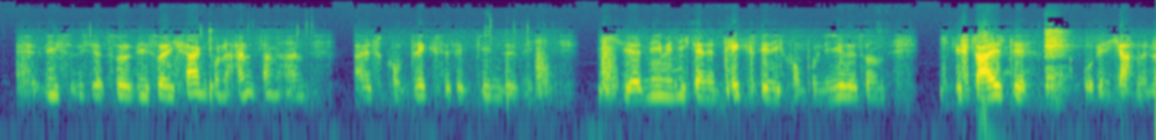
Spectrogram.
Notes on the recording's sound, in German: In einem Telefoninterview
